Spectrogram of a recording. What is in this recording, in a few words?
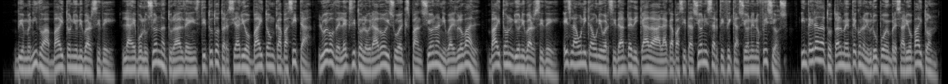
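Spanish Latin America male voice over, narrative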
